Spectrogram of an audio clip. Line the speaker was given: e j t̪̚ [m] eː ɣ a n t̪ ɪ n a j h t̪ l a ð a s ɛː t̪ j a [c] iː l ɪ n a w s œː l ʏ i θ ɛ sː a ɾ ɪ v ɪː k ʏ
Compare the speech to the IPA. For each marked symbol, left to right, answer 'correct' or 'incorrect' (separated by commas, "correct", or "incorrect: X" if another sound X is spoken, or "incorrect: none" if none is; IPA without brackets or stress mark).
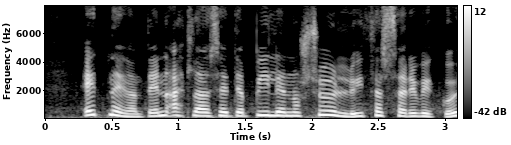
incorrect: n, incorrect: p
